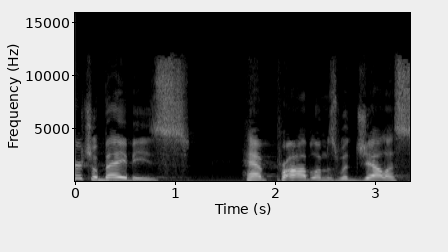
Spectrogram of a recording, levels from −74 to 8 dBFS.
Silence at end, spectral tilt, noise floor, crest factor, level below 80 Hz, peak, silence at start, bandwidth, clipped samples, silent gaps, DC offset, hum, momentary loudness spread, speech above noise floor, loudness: 0 s; -3.5 dB/octave; -60 dBFS; 20 dB; -66 dBFS; -4 dBFS; 0 s; 12.5 kHz; under 0.1%; none; under 0.1%; 60 Hz at -50 dBFS; 11 LU; 38 dB; -23 LUFS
